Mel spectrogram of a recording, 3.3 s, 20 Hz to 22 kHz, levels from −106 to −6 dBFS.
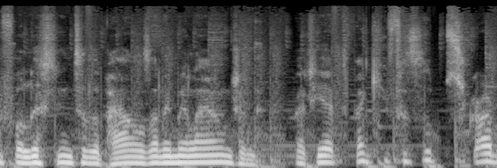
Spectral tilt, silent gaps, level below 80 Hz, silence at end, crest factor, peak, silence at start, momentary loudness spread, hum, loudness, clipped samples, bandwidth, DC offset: -6.5 dB/octave; none; -46 dBFS; 0 s; 16 dB; -6 dBFS; 0 s; 12 LU; none; -23 LUFS; under 0.1%; 18 kHz; under 0.1%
